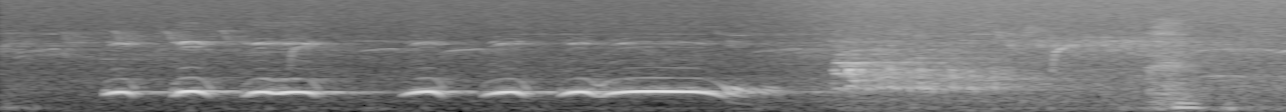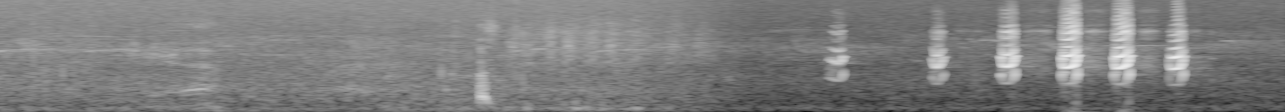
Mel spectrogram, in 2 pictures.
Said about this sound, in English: we got turkeys flying down on this ridge with us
